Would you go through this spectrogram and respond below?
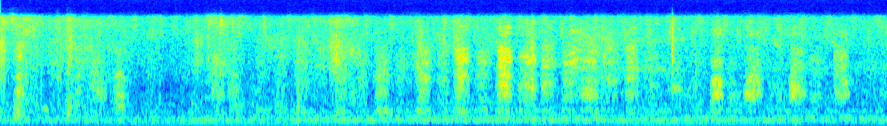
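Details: Black Labrador puppy playing with a large German Shepherd–Lab mix: rapid, breathy panting and huffing in quick irregular bursts, several per second, with soft scuffling indoors.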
